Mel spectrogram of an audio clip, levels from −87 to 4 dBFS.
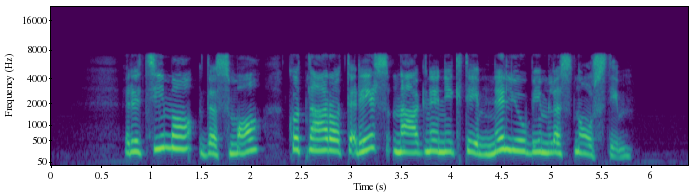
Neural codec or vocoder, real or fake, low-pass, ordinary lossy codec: none; real; 7.2 kHz; none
